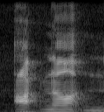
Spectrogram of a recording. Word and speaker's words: Akhenaten: Akhenaten is how you say this.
